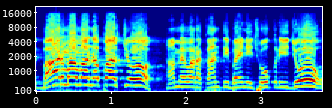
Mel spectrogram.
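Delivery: a furious dad hammering the failed exam; angry father. Retold or imitated. Father scolding his son for failing twelfth grade, loud angry rant. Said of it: "મારા પપ્પા ખીજાણા".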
